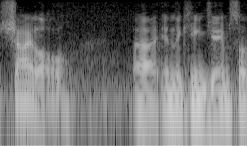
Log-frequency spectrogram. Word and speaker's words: Shiloh: Now in the King James Version, you'll see the word Shiloh, or Shiloh, as some would pronounce it.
